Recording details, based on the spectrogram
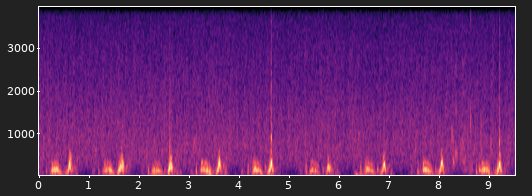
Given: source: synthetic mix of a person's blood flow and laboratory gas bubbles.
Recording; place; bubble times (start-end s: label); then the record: Doppler ultrasound of blood flow; precordium
8.24-8.68 s: bubbles
8.78-8.89 s: bubbles
9.02-9.06 s: bubbles
From the record:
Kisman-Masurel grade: 211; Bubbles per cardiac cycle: several, 3 to 8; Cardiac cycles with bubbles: 1 to 10%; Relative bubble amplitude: barely perceptible (0.100 to 0.250); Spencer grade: 1 (occasional bubble signal discernible with the cardiac motion signal, with majority of cardiac periods free of bubbles); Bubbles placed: only in the low amplitude regions of the cardiac cycle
